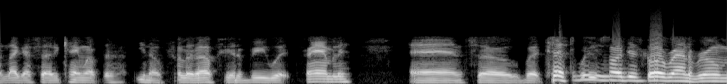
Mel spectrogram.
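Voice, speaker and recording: A man hosting a casual podcast chat, relaxed and rambling, with lots of fillers and "man" tossed in. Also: fairly low pitch, no echo. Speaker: podcast host. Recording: dry, slightly dull sound.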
